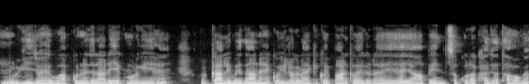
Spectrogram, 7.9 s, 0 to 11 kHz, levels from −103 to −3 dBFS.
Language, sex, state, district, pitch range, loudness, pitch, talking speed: Hindi, male, Chhattisgarh, Raipur, 100-105 Hz, -20 LUFS, 105 Hz, 240 wpm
